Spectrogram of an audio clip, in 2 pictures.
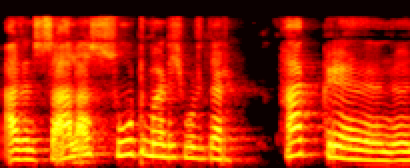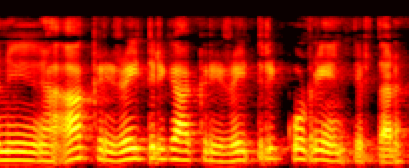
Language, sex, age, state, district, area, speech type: Kannada, female, 60+, Karnataka, Gadag, rural, spontaneous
